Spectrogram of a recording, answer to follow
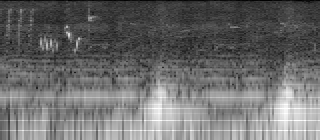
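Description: An insect buzzing steadily close by, its pitch wavering a little, with two brief bird chirps about half a second in.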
